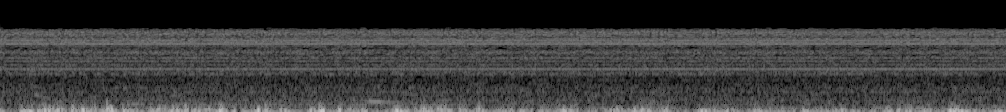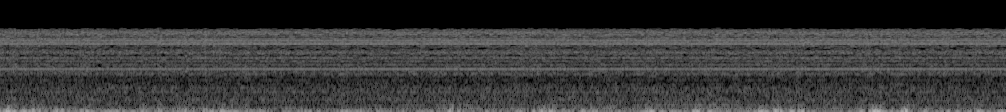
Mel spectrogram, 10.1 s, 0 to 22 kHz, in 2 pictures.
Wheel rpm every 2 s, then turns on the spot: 0, 0, 0, 0, 0.
none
